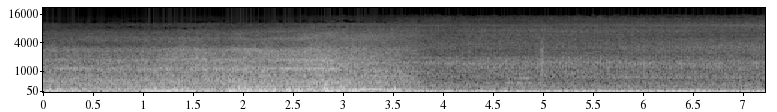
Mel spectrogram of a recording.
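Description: Motor vehicle running with a steady low rumble, a little louder in the first few seconds.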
